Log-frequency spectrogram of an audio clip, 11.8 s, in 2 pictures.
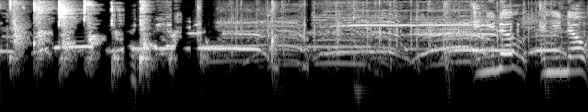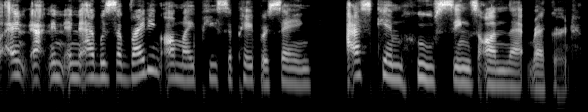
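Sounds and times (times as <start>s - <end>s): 
applause: 0.0s - 6.0s
speech: 5.0s - 11.7s.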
